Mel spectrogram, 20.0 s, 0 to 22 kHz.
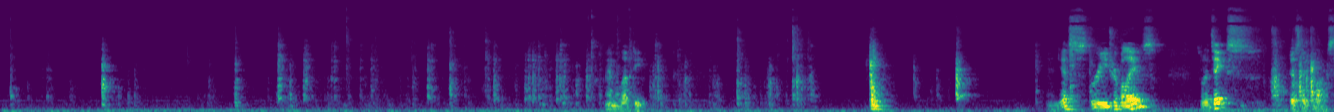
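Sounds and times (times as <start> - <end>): plastic clicks and rattles: 2.8 - 12.4.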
